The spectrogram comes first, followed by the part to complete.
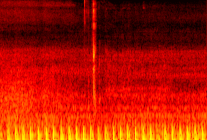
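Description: Dirt bike engine running steadily at low revs, an even rapid putter. A single sharp click sounds about a second in.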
